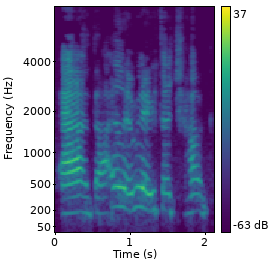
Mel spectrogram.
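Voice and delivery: words stretched through a yawn. Real, not acted. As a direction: say it mid-yawn, jaw wide open. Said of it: "sorry, I'm yawning".

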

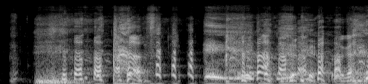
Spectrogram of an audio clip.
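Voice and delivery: high, loud burst of laughing; loud laughter. Real, not acted. Reaction to panda mascot name. (luuts, höchs Glächter)

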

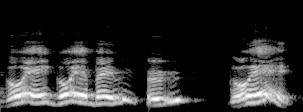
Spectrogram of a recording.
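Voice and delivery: high, loud cheering on; excited cheering. Retold or imitated. Dad excitedly cheering on his child, high and loud. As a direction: hype the kid up.

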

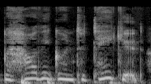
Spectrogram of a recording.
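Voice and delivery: whispered worry over how it lands; anxious whisper. Retold or imitated. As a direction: hush it like a nervous secret. Voicing a hesitant believer.

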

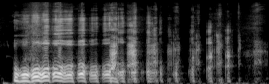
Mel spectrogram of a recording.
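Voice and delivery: long, loud hooting "ooh" that wobbles; whooping laugh. Real, not acted. Podcast host reacting to his friend's wife joke, whooping loudly. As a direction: hoot long and loud at the punchline.

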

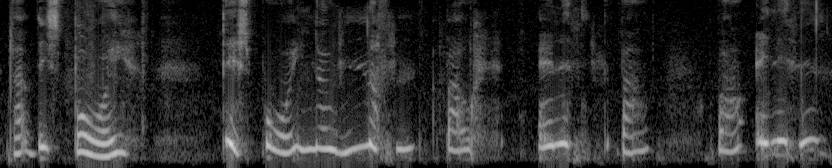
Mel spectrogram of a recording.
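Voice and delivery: high, incredulous outrage; growling outrage. A narrator's reading. Hagrid confronting the Dursleys about the boy, outraged. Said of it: "he growled at the Dursleys".

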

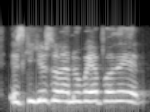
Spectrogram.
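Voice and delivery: high plaintive imitation of mum; tearful.

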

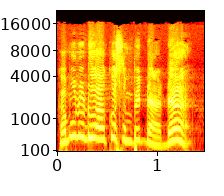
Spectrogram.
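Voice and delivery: high, loud offended challenge; nagging wife. Acted. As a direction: play a wife taking offence at the prayer. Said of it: "Istri ngomel".

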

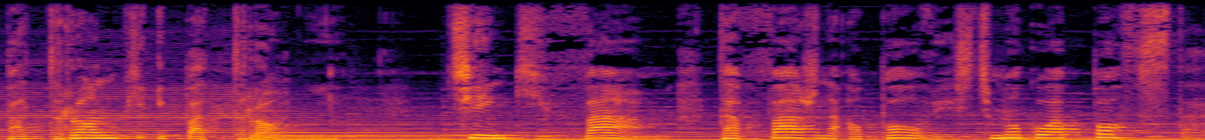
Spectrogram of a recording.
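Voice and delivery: usual speaking voice

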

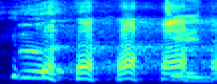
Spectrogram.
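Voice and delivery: high, laughing out the words. Real, not acted. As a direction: crack up in disgust. Laughing reaction to gross joke.

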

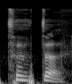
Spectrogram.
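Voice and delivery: "T, d" loudly sounded as tuh, duh; contrasted t and d. Shown as a demonstration. Teacher inviting the listener to try, "T, d" as tuh, duh. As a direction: model "T, d" as two separate sounds. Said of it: "Try it now, listener".

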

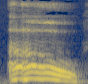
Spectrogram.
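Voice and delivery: high, loud "oh"; sudden realization. A narrator's reading. Annie understanding Peanut's message, sudden realization. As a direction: let the penny drop aloud.

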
